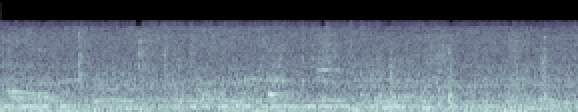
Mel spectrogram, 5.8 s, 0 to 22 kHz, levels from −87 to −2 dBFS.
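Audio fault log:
Throughout, transcoding between lossy codecs: nothing is heard above 9.6 kHz, and the sound carries the artefacts of several codecs heard together, which no single encoder would leave. The likely cause is a chain of low-rate encodes, consistent with MP3, then Vorbis, then Opus. Each later stage spent its small budget re-coding the previous stage's artefacts while adding its own, and the lowest cut-off in the chain was the one that stayed.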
